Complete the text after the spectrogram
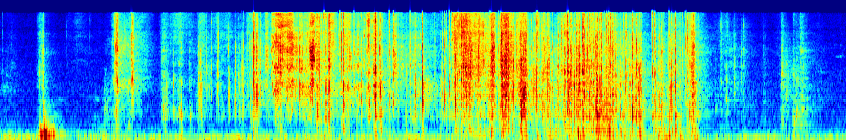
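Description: A foil wrapper crinkles and tears loudly.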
